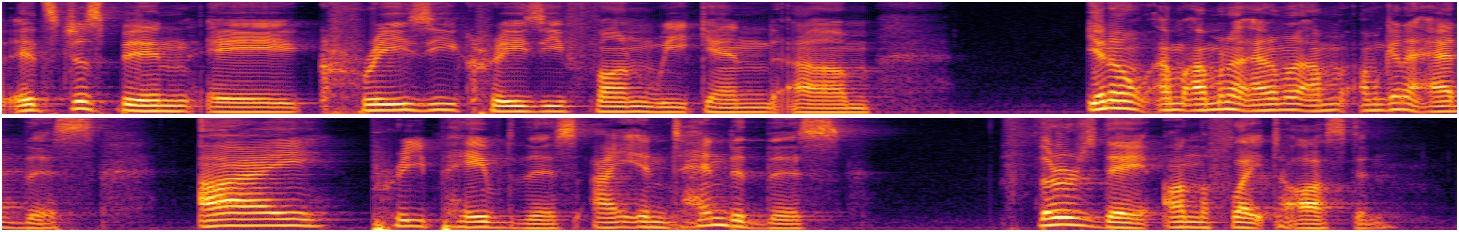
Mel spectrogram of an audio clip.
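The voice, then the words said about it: Weak, partly lost voice. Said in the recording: “lost my voice. ... you can kind of tell a little bit.”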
